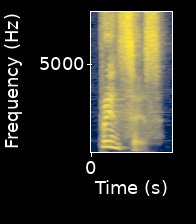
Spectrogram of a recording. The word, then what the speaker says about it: princess: Similarly, the next word is princess. It has just 2 syllables, and first one is the stress.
